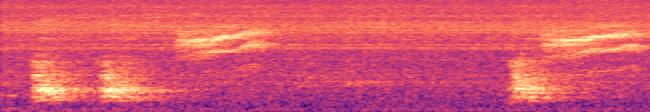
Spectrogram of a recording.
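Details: Distant purebred Great Pyrenees on a ridge above a town, barking loudly all day: two quick deep barks, a pause, then a third, with faint thin higher calls between and a hissy background.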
